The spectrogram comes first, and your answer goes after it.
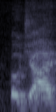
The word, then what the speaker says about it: ogive: at an ogive that can be interesting enough ogive is how that's pronounced it's interesting it's useful you've got a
